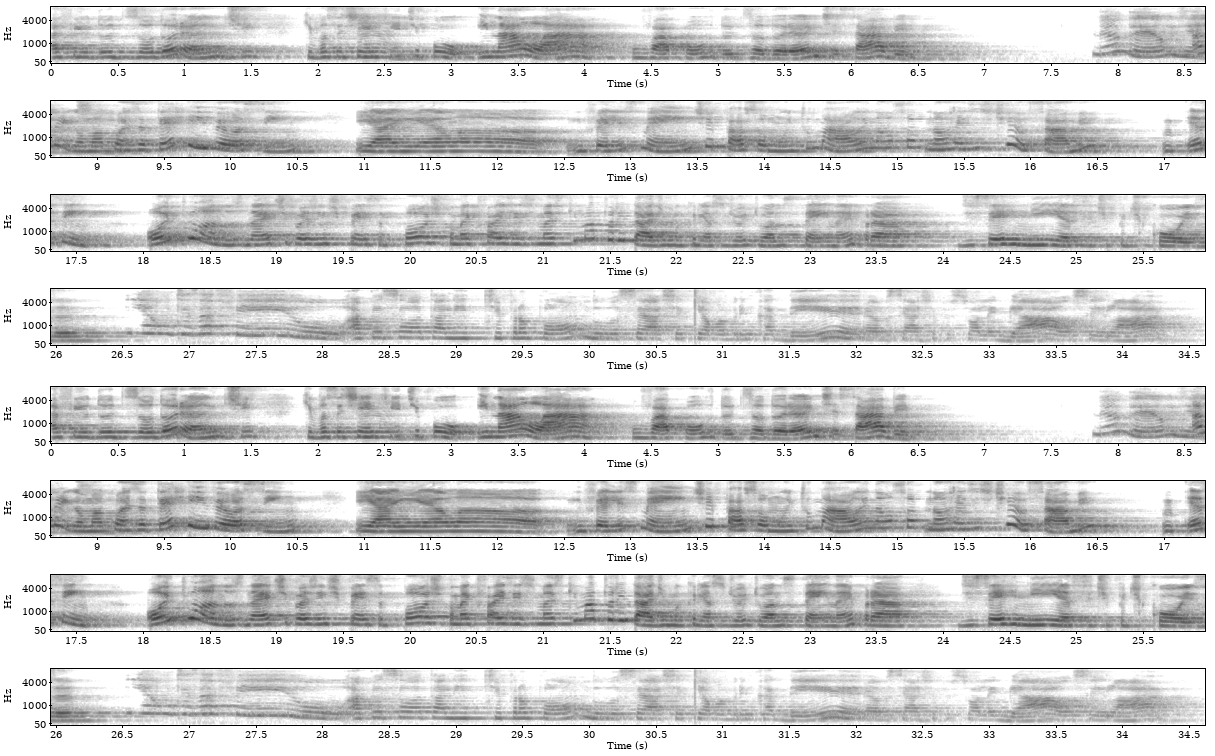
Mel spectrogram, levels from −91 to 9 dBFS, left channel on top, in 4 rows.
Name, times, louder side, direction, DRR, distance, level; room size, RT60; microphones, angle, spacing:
voice 1, 0.0-1.6 1.9-4.1 4.4-6.5 8.6-10.5 10.9-16.5 17.0-17.6 18.0-23.8 24.1-26.2, right 4 dB, 40° right, 1.3 m, -30 dB
voice 2, 2.3-2.9 7.8-9.4 26.5-34.4, left 2 dB, 10° left, 1.2 m, -43 dB
23.0 x 20.0 x 6.7 m
head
